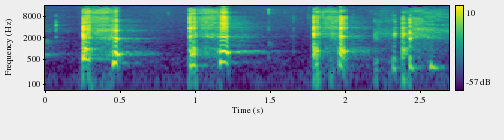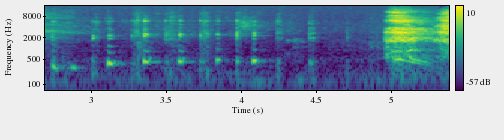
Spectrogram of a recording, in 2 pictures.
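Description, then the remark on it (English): A person performs a cough as Foley for a character in a smoky room with a peat fire, several sharp, forceful bursts with short gaps between them, followed by rough throaty noises and a final harsh exhale. “Hilarious Junior coughs. Please give us some Foley work for that.”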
